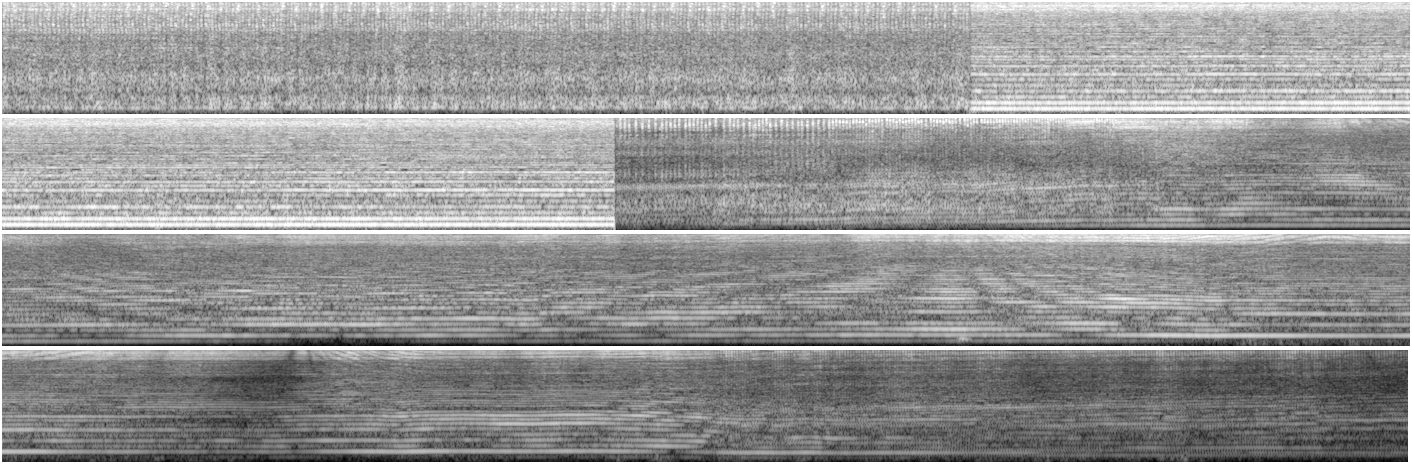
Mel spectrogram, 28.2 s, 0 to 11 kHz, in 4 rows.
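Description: An Evolution 15cc two-stroke gasoline engine turning a 13x6 propeller on an RC model airplane. It runs rough and noisy at first, then holds a steady high-pitched full-throttle note from about five to ten seconds in. After an abrupt change about ten seconds in, its drone wavers up and down in pitch as the plane climbs and flies off, fading toward the end.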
